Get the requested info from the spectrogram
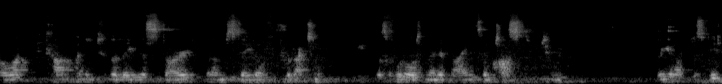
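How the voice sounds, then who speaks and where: Speaking with a German accent, this man keeps a moderate pace. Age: 40s. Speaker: company executive and visiting Lions member. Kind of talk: self-introduction at club meeting. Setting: lunch meeting. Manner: halting, many fillers.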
